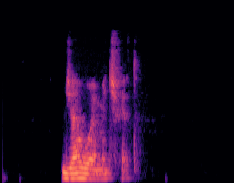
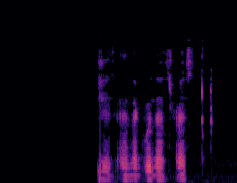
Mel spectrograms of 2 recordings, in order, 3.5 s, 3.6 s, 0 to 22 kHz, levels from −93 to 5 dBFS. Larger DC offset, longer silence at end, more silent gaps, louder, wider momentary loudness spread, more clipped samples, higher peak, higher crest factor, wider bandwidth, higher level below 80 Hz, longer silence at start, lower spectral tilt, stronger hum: neither; first, 1.45 s vs 0.35 s; neither; first, -22 LUFS vs -44 LUFS; first, 12 LU vs 9 LU; neither; first, -6 dBFS vs -24 dBFS; about the same, 20 dB vs 24 dB; first, 11 kHz vs 9.4 kHz; first, -66 dBFS vs -72 dBFS; second, 0.95 s vs 1.45 s; first, -6.5 dB/octave vs -4.5 dB/octave; neither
